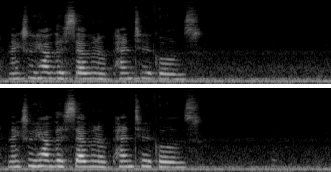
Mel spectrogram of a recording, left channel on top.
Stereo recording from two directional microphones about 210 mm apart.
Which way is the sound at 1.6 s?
50° right (ahead or behind).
